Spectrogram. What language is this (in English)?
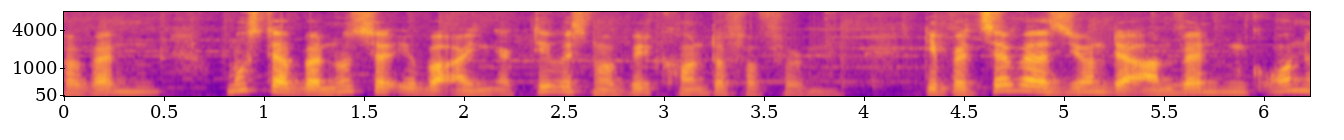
German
